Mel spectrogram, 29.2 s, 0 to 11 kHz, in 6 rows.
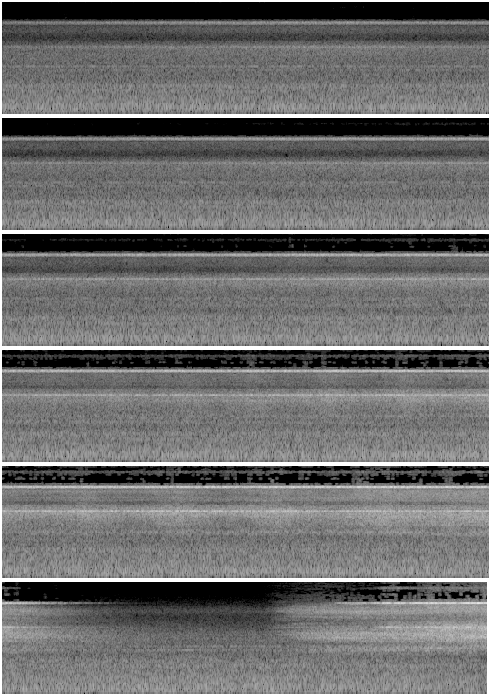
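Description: E7 series Shinkansen pulling into the platform and braking, its running noise growing steadily louder with a high-pitched whine over it. The sound drops briefly near the end, then swells again as the train comes alongside.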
